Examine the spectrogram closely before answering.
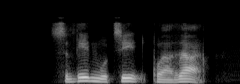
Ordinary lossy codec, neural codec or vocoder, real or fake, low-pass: Opus, 32 kbps; codec, 16 kHz, 0.5 kbps, FreqCodec, larger model; fake; 7.2 kHz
